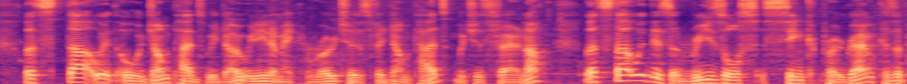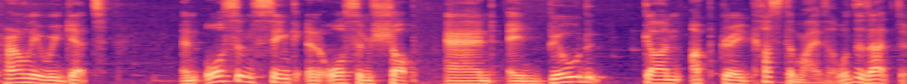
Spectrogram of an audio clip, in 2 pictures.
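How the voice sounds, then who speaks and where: Speaking with an Australian accent, a man at medium pitch makes very wide pitch swings. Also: moderate pace. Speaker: gaming YouTuber. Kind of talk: gameplay commentary. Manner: casual, thinking aloud.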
